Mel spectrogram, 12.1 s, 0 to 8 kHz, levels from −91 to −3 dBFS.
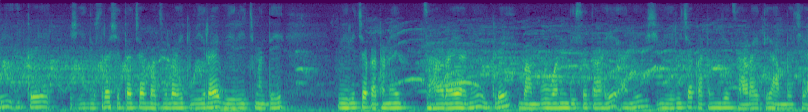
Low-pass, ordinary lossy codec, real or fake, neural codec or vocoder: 7.2 kHz; MP3, 48 kbps; real; none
